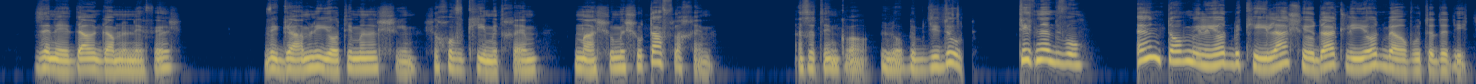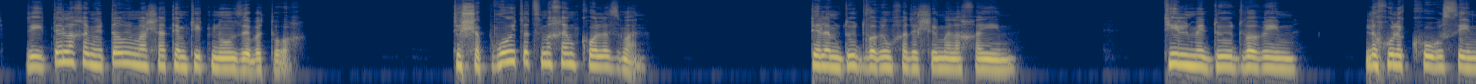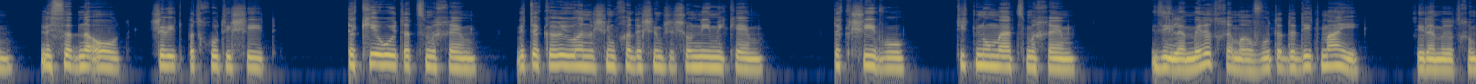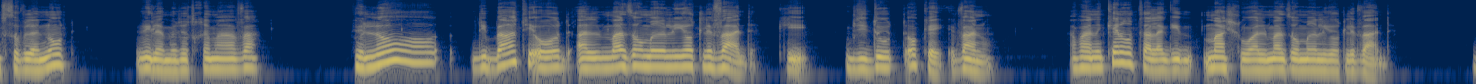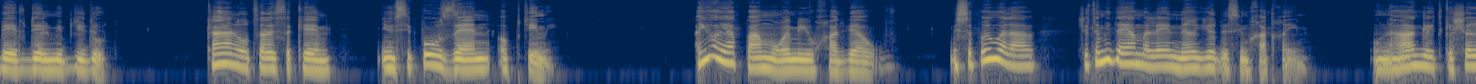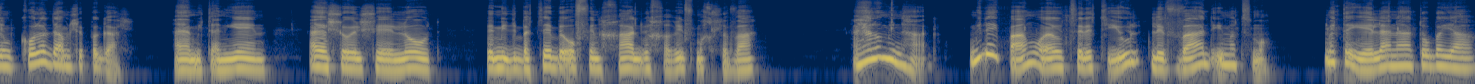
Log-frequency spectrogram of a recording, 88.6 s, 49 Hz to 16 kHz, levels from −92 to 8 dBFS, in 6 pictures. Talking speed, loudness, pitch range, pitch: 110 wpm, -19 LUFS, 105-165 Hz, 145 Hz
